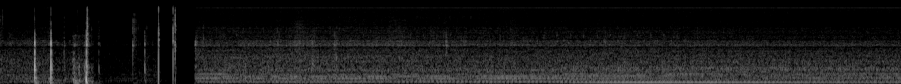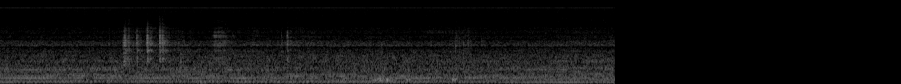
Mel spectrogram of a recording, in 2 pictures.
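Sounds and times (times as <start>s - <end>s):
low motor hum: 2.0s - 15.2s.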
